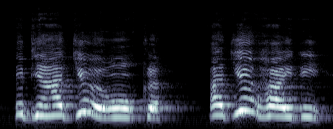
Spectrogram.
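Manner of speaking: loud, high, hurried farewell; hasty goodbye. A narrator's reading. Dete hurriedly says goodbye before running off, loud and high. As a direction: blurt it out and flee. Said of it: "dit-elle rapidement".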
